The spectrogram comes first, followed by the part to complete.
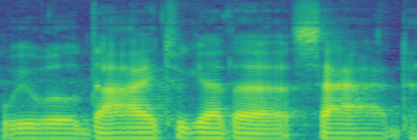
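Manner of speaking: put-on Japanese accent, spoken very slowly.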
